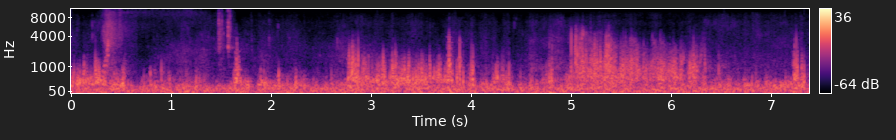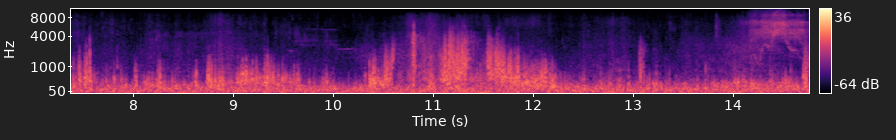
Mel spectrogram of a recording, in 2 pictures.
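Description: Strong wind buffeting the microphone, with a steady low rumble that surges in irregular gusts.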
